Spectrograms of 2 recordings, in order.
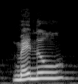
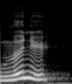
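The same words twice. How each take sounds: First: It is pronounced the Spanish way. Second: It is pronounced the French way. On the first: "usamos algunas palabras en español" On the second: "Ahora las voy a leer en francés"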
